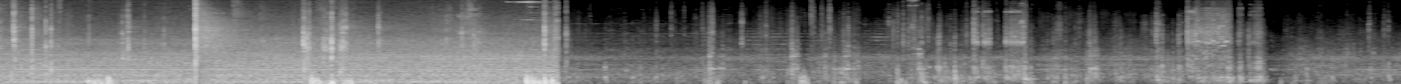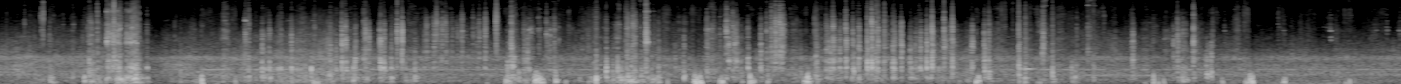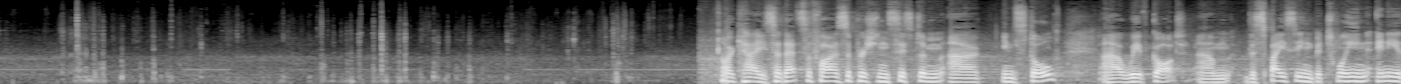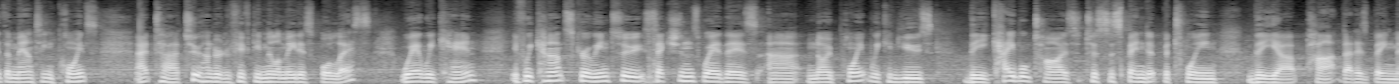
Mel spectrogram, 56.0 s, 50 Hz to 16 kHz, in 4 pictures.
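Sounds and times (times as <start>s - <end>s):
loud steady noise with clicks: 0.0s - 8.6s.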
